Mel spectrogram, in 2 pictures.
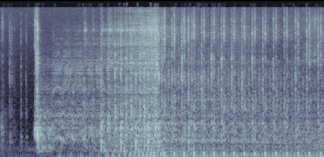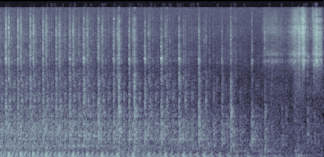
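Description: Starter turns the engine over in steady, rhythmic pulses about three per second that fade off without ever catching; it cranks but won't start.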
